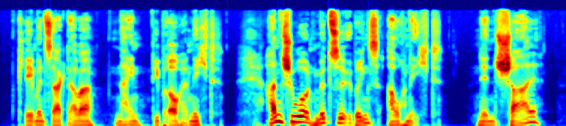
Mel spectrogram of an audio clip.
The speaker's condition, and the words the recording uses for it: No condition.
